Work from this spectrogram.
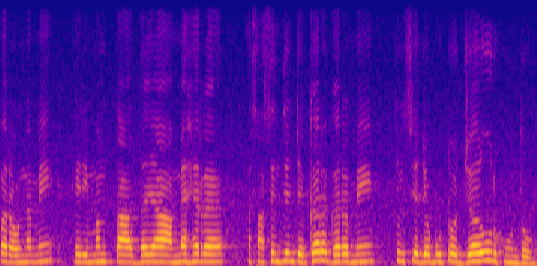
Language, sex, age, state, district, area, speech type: Sindhi, female, 45-60, Maharashtra, Thane, urban, spontaneous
